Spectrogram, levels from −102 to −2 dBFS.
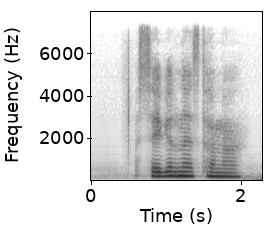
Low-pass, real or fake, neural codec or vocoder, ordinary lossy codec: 7.2 kHz; fake; codec, 24 kHz, 0.5 kbps, DualCodec; none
